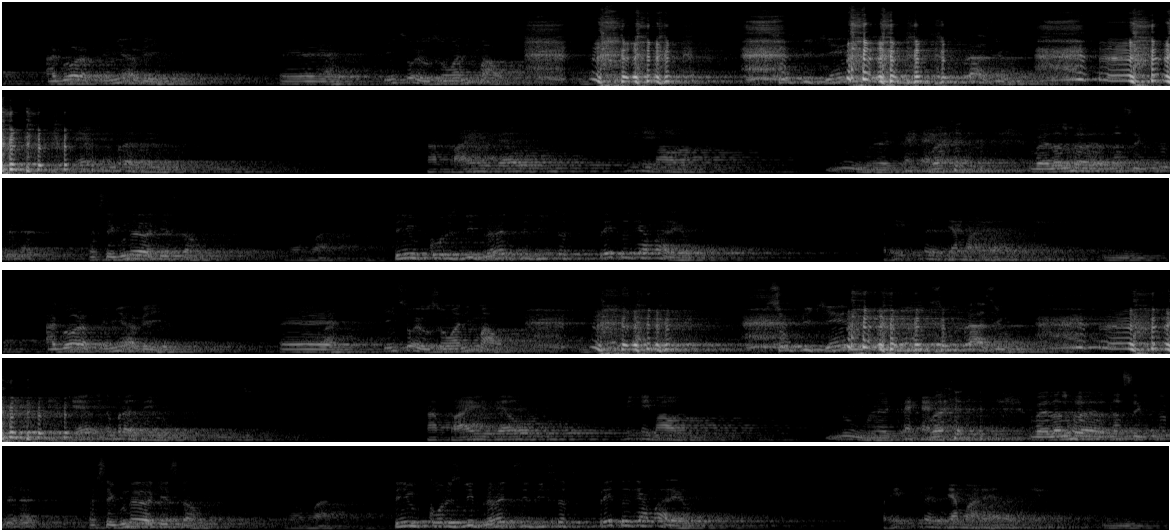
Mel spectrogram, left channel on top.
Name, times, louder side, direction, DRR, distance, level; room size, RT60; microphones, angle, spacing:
voice 1, 0.4-1.7 2.8-3.5 3.8-5.1 5.8-6.5 7.6-10.2 13.8-14.2 19.9-23.9 24.2-25.4 27.3-30.4 34.4-34.7, right 1 dB, 30° right, 2 dB, 2.5 m, -43 dB
voice 2, 2.9-3.3 12.1-13.4 15.9-17.3 17.9-18.7 20.7-21.2 26.2-26.7 32.2-33.9, right 1 dB, 70° right, -1 dB, 7.1 m, -48 dB
Crying sobbing, 5.3-5.6 5.9-6.9 7.4-7.9 8.4-9.5 10.4-12.6, left 4 dB, 70° left, 0.8 m, -31 dB
27.5 x 23.5 x 9.2 m, 2.9 s
head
